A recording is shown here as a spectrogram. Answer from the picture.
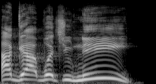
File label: BOAST F; Vocal Planet; R&B Dance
